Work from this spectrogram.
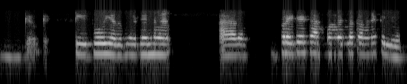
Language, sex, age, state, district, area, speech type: Malayalam, female, 18-30, Kerala, Kozhikode, rural, conversation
